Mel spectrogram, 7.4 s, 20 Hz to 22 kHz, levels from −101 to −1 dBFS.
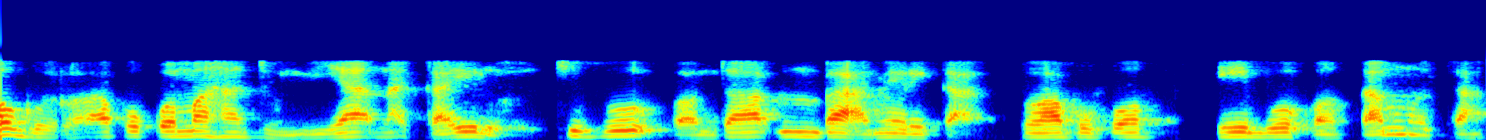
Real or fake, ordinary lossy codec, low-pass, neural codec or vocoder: fake; none; 3.6 kHz; codec, 24 kHz, 0.9 kbps, WavTokenizer, medium speech release version 1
